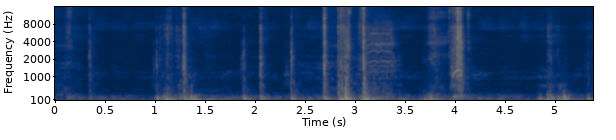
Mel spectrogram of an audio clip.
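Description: Volvo XC60 electric parking brake motors whirring briefly as the brake is worked from its dash switch, heard from inside the cabin among several knocks and clicks. The brake is operating again after its control unit was repaired.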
